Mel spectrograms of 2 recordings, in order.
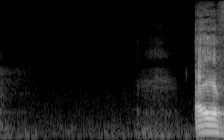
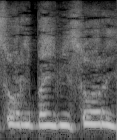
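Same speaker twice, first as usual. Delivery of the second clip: high, whiny mock apology; pleading husband; 11 semitones higher than usual. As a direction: beg like a caught cheater. Acted cheating husband begging forgiveness.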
